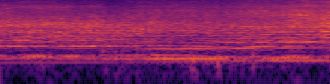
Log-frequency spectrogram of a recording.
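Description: Race cars roar together down the back straightaway at Midvale Speedway's asphalt oval, a dense, loud, sustained engine drone from the pack with rising pitch and no talk.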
